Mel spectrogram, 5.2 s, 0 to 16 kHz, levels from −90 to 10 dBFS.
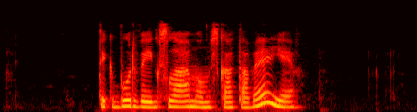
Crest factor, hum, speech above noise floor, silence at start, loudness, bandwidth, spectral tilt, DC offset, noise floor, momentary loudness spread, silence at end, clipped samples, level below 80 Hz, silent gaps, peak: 16 dB; none; 51 dB; 1.25 s; -29 LUFS; 7.6 kHz; -6.5 dB/octave; under 0.1%; -79 dBFS; 8 LU; 1.45 s; under 0.1%; -68 dBFS; none; -14 dBFS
